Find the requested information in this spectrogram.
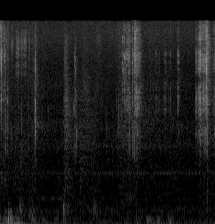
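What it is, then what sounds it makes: Scratch art paper sheet. A bamboo stylus makes crisp scratching strokes across a flat black-coated scratch art card from a Mythical Creatures Super Scratch Art Pad, while the other hand holds tracing paper. A low thump opens the clip, followed by quiet, irregular scratches with bright, hissy bursts of high texture.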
